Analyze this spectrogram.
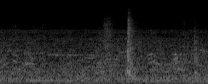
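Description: Metal tongs click against a cup.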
